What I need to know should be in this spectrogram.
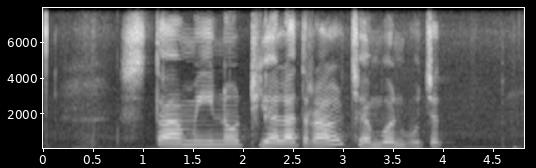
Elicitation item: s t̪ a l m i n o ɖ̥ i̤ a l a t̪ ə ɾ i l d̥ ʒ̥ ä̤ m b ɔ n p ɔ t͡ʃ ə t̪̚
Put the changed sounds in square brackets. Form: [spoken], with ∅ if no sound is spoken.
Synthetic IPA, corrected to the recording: s t̪ a [∅] m i n o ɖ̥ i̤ a l a t̪ ə ɾ [a] l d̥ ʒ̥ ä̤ m b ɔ n p [u] t͡ʃ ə t̪̚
